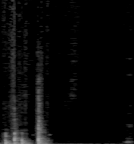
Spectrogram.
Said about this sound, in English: In the meantime, Nim has gone to Kenna's door. And Nim knocks on the door.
